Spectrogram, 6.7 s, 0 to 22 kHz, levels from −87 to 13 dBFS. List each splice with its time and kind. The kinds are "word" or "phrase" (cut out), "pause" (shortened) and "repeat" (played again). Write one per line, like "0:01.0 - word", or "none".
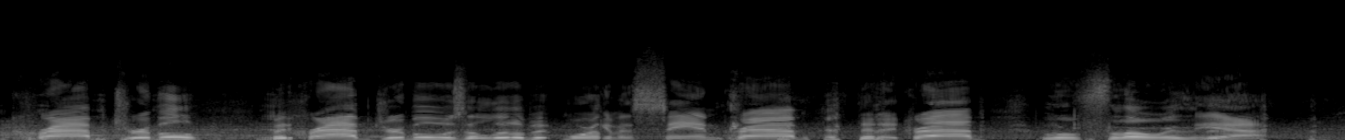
0:01.4 - word
0:03.0 - word
0:04.5 - word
